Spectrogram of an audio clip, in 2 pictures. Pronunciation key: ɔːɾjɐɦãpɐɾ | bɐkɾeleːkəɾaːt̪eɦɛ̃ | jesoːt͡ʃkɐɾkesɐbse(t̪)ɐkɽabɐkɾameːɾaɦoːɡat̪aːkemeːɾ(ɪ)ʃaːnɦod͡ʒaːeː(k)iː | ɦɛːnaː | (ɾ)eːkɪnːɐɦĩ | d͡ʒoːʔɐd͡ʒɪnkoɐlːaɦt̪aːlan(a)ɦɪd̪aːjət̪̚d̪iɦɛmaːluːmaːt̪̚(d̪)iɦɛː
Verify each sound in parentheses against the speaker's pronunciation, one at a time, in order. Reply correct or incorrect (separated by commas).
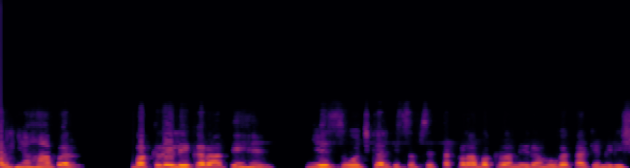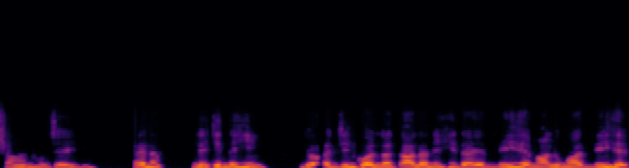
correct, incorrect, incorrect, incorrect, incorrect, correct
